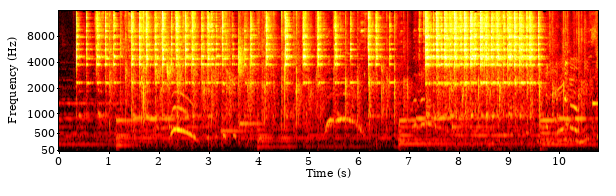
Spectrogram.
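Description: A wall-mounted hospital bell rung rapidly and continuously by its cord, the bell rung to mark the end of chemotherapy, with people cheering. Background music with sustained chords plays underneath.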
